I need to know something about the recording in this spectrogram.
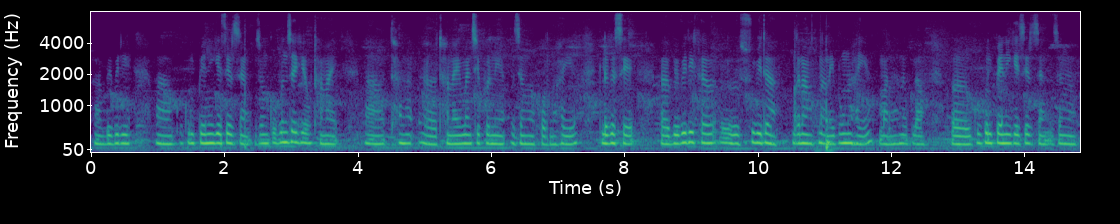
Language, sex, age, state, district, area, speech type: Bodo, female, 30-45, Assam, Udalguri, urban, spontaneous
